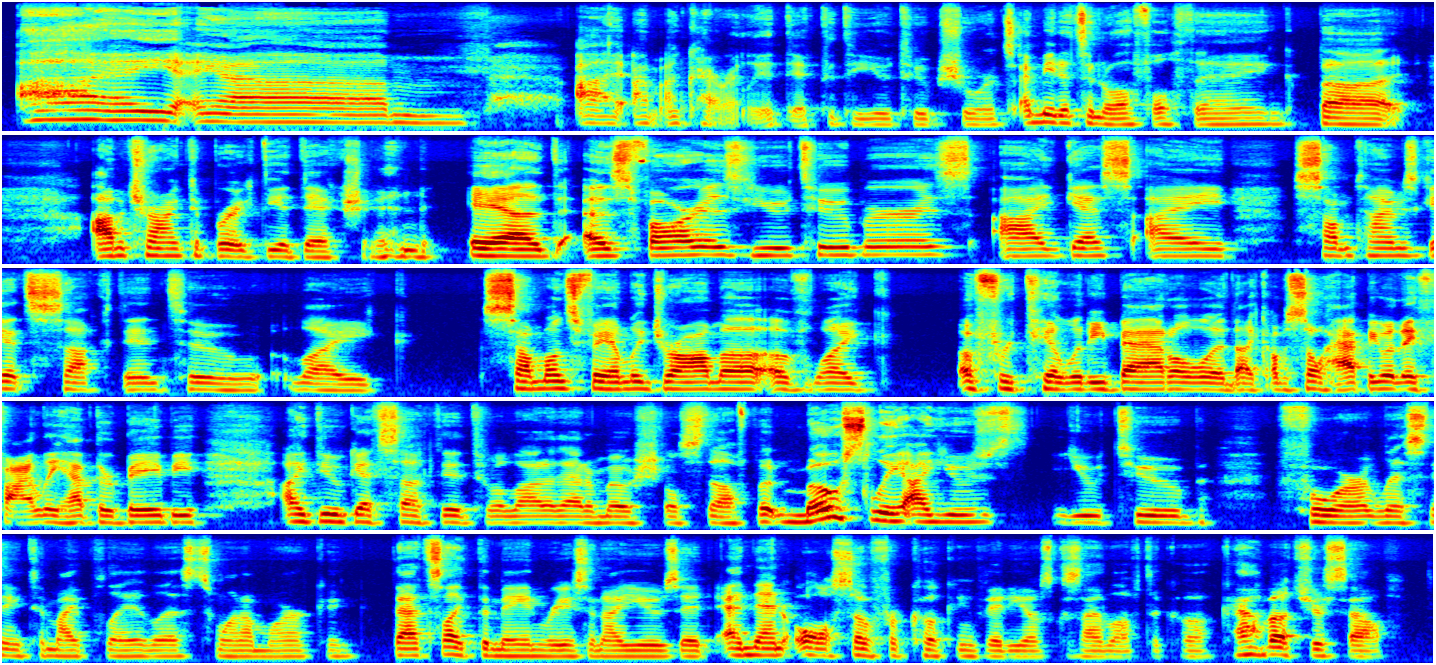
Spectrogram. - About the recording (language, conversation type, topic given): English, unstructured, Which hidden-gem podcasts, channels, or creators are truly worth recommending to everyone?
- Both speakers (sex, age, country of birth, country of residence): female, 35-39, United States, United States; male, 20-24, United States, United States
- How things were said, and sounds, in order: drawn out: "am"; exhale; laughing while speaking: "addiction"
